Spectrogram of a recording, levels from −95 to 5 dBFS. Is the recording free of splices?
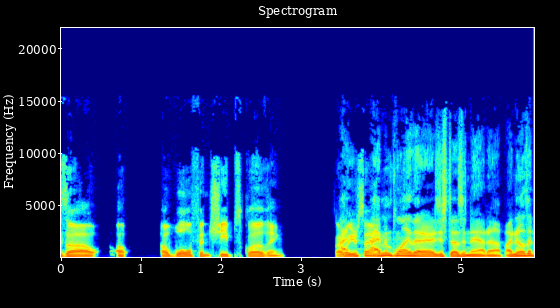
yes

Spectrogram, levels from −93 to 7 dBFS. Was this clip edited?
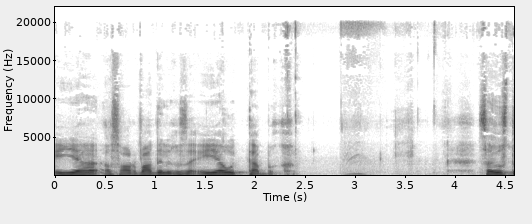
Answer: yes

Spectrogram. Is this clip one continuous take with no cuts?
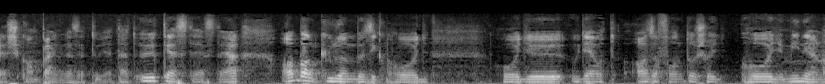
yes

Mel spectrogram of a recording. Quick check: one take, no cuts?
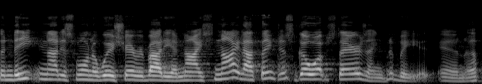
no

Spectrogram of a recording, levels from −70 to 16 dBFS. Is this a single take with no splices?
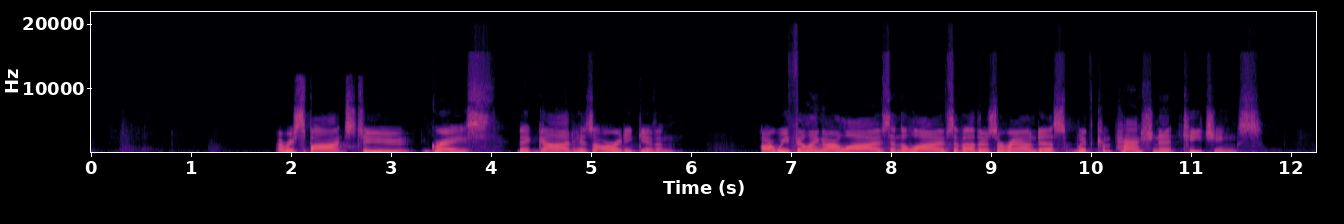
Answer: no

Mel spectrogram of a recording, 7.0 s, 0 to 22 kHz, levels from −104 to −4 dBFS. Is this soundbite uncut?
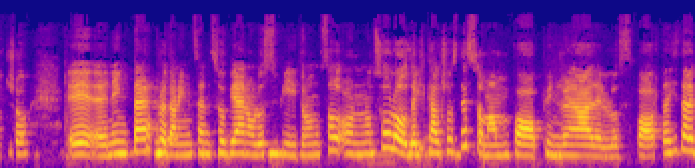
yes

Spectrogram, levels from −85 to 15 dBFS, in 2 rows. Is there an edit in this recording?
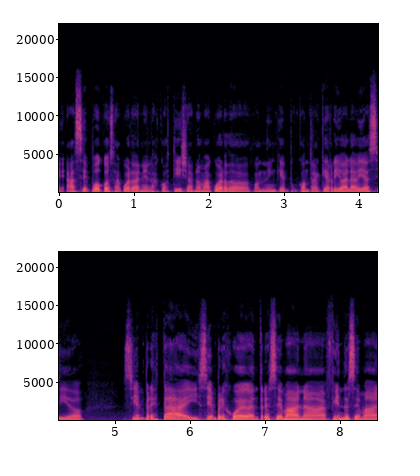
no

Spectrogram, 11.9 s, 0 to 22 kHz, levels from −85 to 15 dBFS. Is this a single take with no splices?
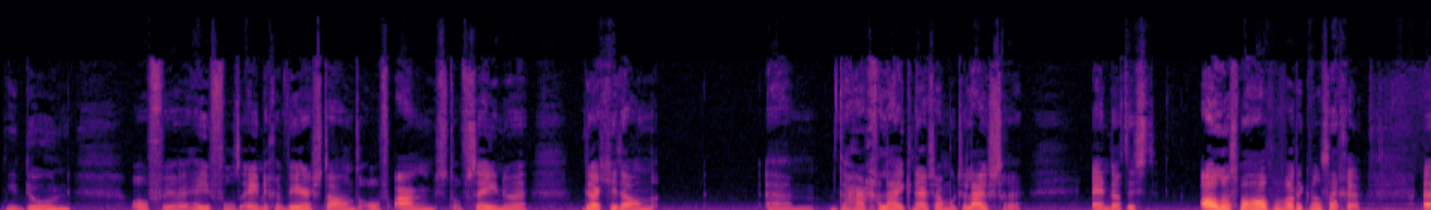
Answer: yes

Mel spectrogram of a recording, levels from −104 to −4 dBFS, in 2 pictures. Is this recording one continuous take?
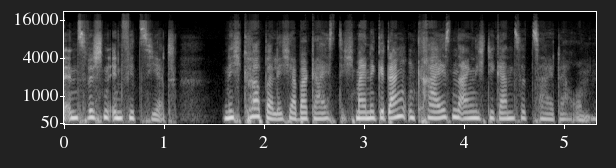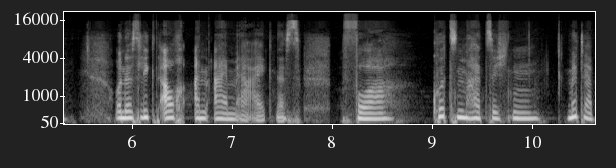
no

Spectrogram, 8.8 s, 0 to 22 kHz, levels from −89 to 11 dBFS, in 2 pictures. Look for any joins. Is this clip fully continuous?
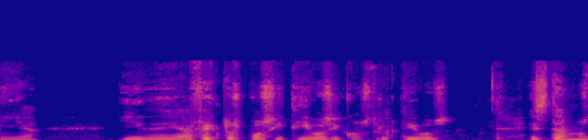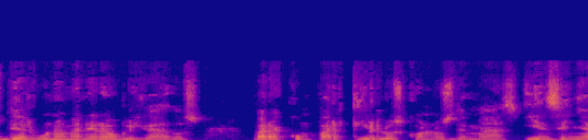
yes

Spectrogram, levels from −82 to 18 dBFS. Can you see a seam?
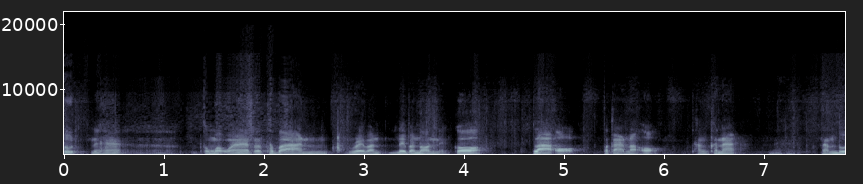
no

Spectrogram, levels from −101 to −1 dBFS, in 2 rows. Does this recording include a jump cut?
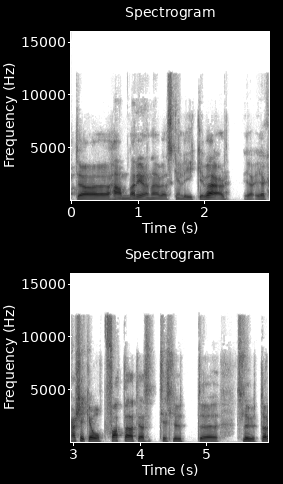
no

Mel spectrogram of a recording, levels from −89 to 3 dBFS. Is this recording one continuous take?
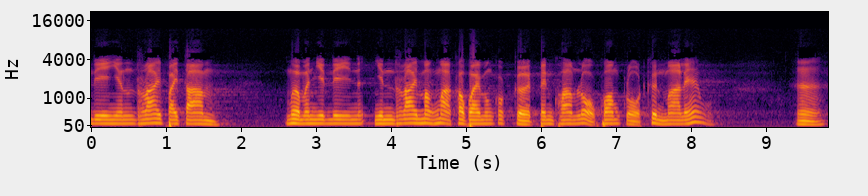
yes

